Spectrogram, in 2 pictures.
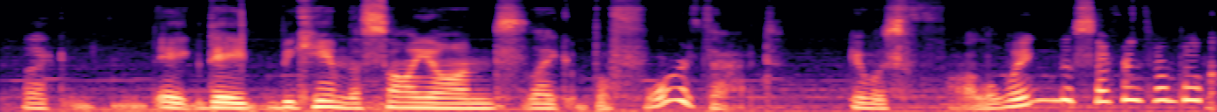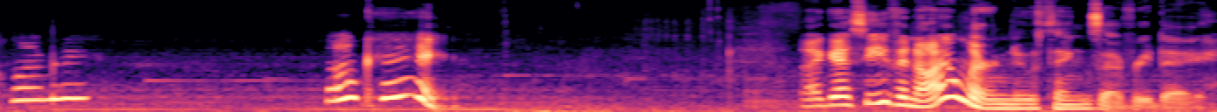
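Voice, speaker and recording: The speech has a moderate pace with long, frequent pauses. Background noise is noticeable. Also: woman. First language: French. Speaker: streamer. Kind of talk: casual chat. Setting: live stream.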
